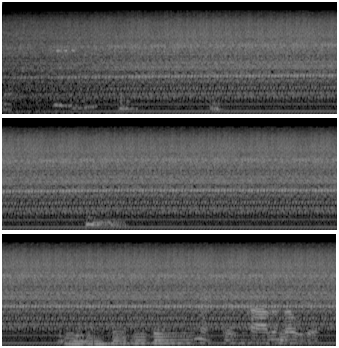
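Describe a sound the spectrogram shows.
A car engine hums steadily as the car drives over grass.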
